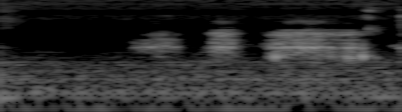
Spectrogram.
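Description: Low, quiet room tone with a faint breath from the speaker in the second half.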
